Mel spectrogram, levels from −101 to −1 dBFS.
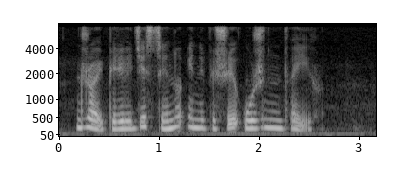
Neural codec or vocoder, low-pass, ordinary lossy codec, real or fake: none; 7.2 kHz; Opus, 64 kbps; real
